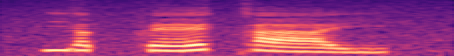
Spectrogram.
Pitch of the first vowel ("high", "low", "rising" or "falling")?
low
